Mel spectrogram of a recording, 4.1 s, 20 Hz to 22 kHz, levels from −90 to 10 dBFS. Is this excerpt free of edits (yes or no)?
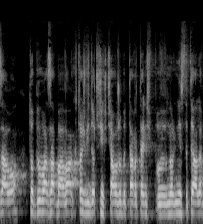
yes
